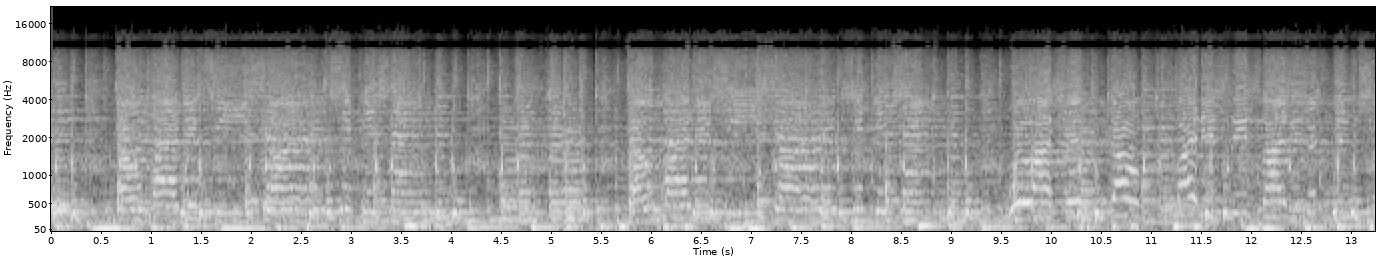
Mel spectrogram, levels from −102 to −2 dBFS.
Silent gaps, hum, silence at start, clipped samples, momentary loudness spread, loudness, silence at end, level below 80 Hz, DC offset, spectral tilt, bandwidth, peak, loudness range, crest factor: none; none; 0 s; under 0.1%; 4 LU; -16 LUFS; 0 s; -24 dBFS; 0.4%; -5 dB/octave; 10.5 kHz; -2 dBFS; 1 LU; 14 dB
